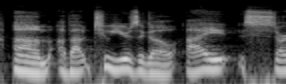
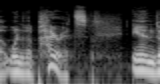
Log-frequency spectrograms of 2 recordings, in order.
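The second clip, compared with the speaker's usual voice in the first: ordinary talk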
